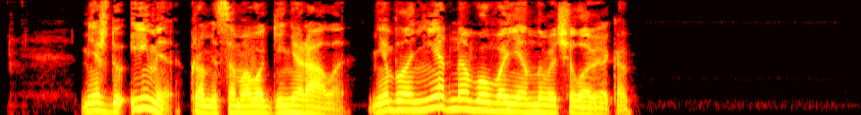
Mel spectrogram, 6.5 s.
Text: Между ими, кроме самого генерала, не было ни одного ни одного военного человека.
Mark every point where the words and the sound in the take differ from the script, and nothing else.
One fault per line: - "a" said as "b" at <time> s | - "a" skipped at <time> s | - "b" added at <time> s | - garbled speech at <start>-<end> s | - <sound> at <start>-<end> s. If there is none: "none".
- "ни одного" skipped at 3.7 s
